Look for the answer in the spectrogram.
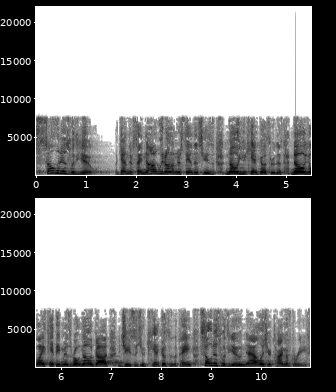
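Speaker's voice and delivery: loud, driving pulpit preaching; full-force preaching. Acted. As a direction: preach it with a ringing, confident voice. Preaching Jesus and the disciples.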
